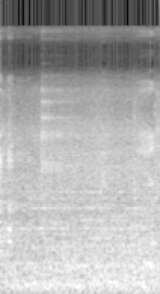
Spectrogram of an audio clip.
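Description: Steady low rumbling background noise of a gym, with no distinct knocks or clanks.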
